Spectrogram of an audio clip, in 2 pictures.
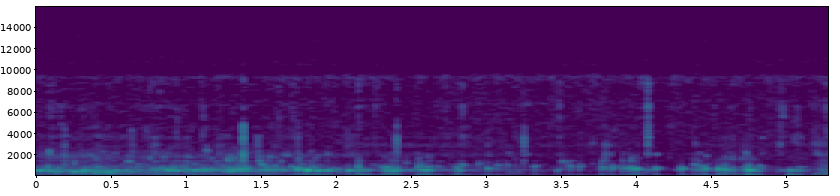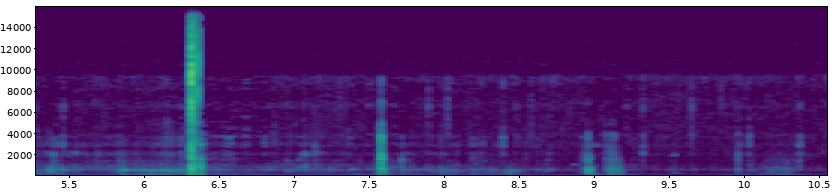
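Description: Underwater sound through a diver's camera: muffled water movement and low rumble with a wavering hum, broken by a few sharp clicks or knocks, the loudest about six seconds in.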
